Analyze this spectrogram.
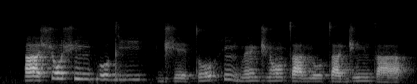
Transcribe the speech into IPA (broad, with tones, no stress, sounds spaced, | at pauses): a˧ ʃ ɔ˦ ʃ ĩ˦ ɡ͡b o˦ d i˦ | d͡ʒ e˨ t o˨˦ h ĩ˦˨ b ɛ̃˨˦ d͡ʒ ɔ̃˧ t a˨ n o˨ t a˨ d͡ʒ ĩ˧ d a˨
